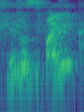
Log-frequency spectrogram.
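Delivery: high squeaky surprised question; high delighted little squeak; surprised coo. Acted. Cynthia's cooing question.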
